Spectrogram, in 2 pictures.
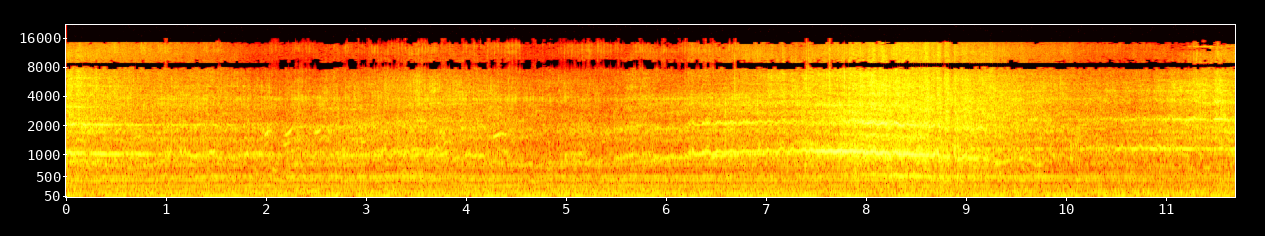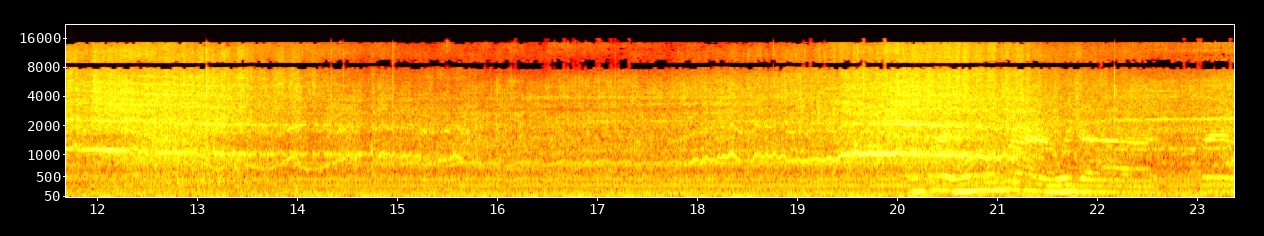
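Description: A small racing boat's motor whines loudly as the boat speeds past over the water.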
